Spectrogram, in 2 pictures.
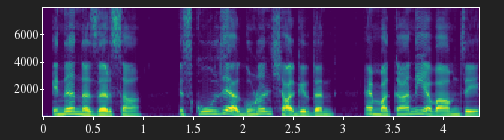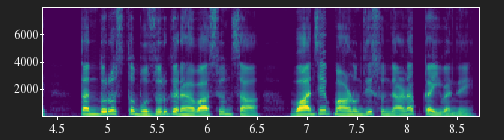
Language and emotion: Sindhi, neutral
